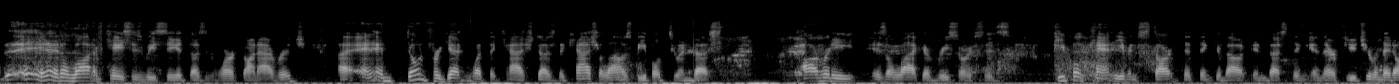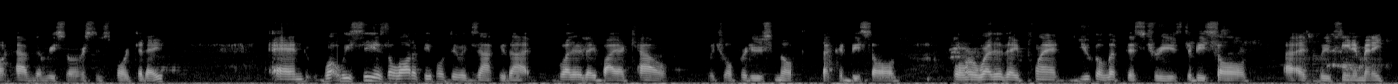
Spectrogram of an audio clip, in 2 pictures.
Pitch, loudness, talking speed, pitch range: 115 Hz, -30 LUFS, 195 wpm, 100-140 Hz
